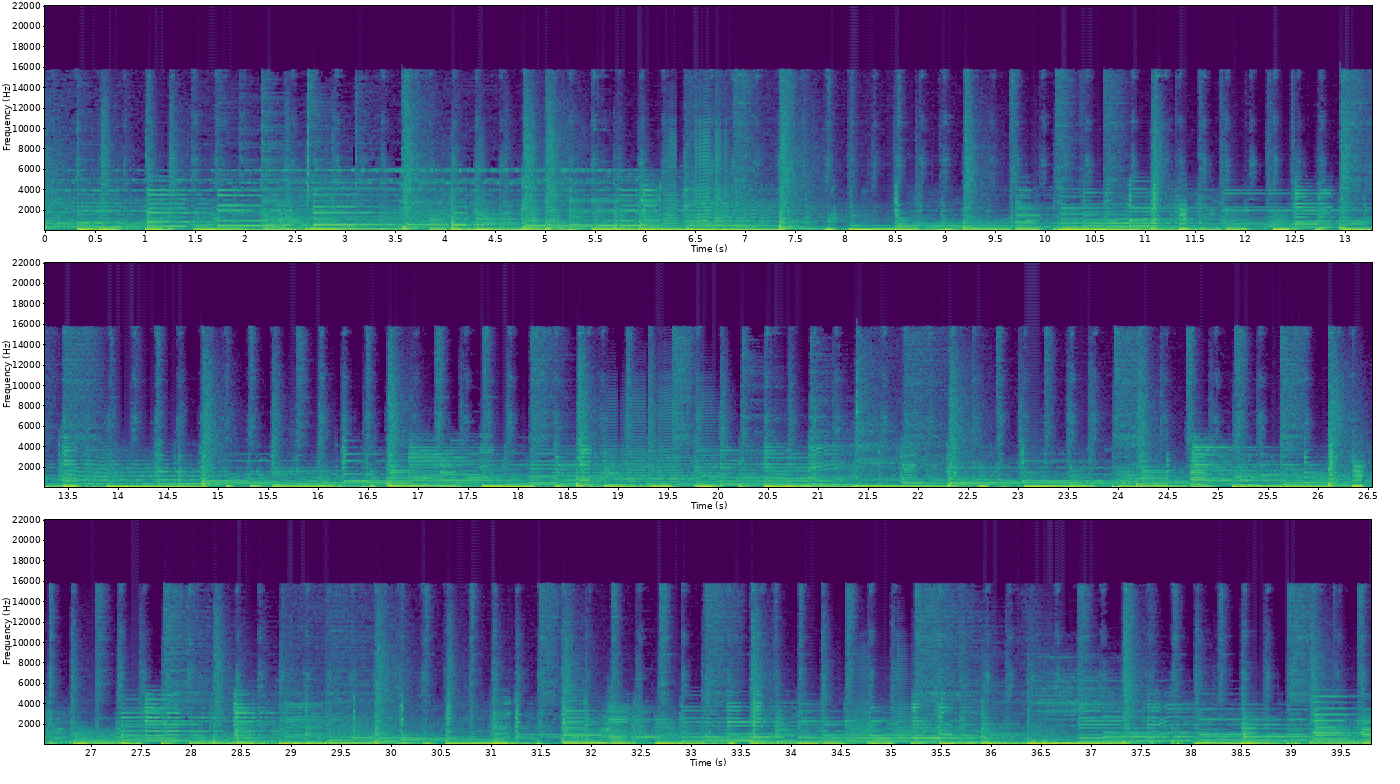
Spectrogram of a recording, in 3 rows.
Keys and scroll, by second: 1.7 Escape, 2.9 Escape, 3.0 Escape, 3.7 m, 3.8 space, 9.0 Escape, 10.3 Escape, 10.9 e, 11.0 space, 11.5 ctrl+z, 11.7 ctrl+z, 12.2 ctrl+z, 12.2 Escape, 13.5 m, 13.6 space, 17.5 shift+Escape, 18.6 Escape, 20.6 m, 20.7 space, 21.8-22.7 typing, 23.9-29.5 typing, 25.4 Escape, 31.7-34.0 typing, 36.5 shift+Escape, 36.9 shift+Escape, 37.6 m, 37.6 space, 39.7 shift+Escape.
